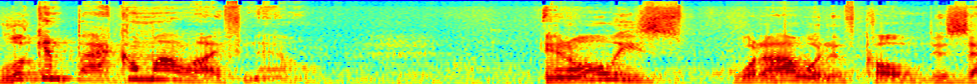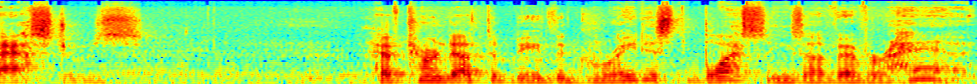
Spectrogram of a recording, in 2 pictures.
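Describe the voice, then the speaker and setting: With music in the background, a man speaks at a moderate pace and fairly high pitch, his pitch swinging very widely between long, frequent pauses. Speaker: motivational speaker and author. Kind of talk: live speech to an audience.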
